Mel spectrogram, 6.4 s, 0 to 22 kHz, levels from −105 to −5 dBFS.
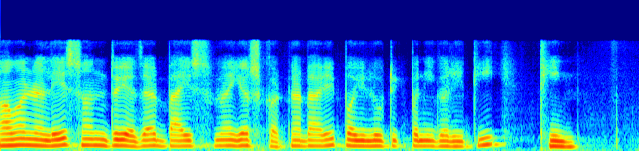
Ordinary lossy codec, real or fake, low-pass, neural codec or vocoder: none; fake; 7.2 kHz; codec, 16 kHz in and 24 kHz out, 0.9 kbps, LongCat-Audio-Codec, four codebook decoder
